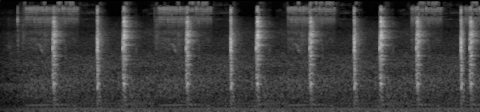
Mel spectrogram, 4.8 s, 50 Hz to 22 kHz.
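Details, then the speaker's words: 1990 Acura Integra GS after automatic-to-manual swap, first start attempt: sharp uneven clicks two or three a second over low hum, no cranking; starter clicking. "I went for the first crank and the starter made this noise. It's like a clicking sound, but it's not a cranking sound."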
